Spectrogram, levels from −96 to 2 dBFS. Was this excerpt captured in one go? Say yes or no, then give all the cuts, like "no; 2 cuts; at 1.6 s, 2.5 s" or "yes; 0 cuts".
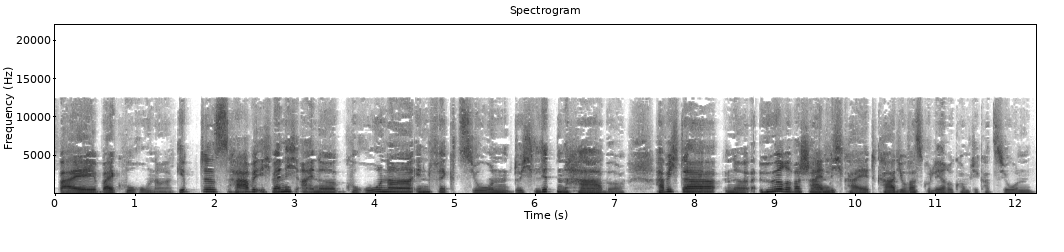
yes; 0 cuts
